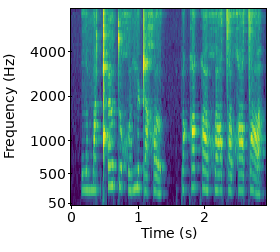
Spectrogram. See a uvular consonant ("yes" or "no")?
yes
